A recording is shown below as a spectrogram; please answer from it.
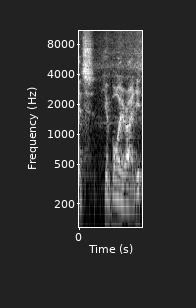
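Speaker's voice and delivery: ordinary talk, nothing marked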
